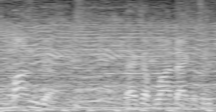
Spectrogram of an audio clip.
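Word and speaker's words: Mauga: there by Josh Monga used to be MAA changed the pronunciation it's now manga back up linebacker for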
